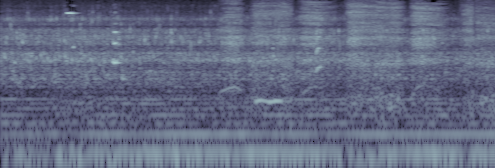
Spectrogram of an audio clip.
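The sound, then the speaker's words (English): Steady running water from a shower hisses continuously, with a low constant hum underneath and no pauses across the few seconds. “Then, I watched in shock as a black arm reached in through the shower curtain and tried to turn the water off.”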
